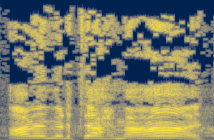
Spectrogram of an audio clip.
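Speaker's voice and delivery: very loud and high, projected. Shown as a demonstration. Trainer urges husband to raise his voice, loud high model. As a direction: raise the voice right up. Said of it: "على صوتك أكثر".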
